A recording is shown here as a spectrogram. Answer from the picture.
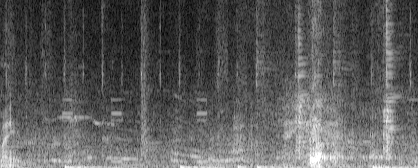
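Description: A German Shepherd's laboured, noisy breathing, each breath taking extra effort, with a louder breath about three seconds in. It is the sign of tick paralysis weakening his breathing. Soft background music plays underneath.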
